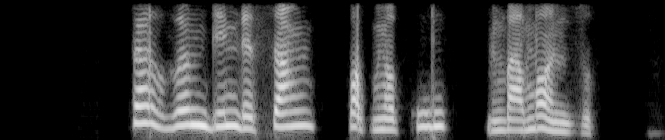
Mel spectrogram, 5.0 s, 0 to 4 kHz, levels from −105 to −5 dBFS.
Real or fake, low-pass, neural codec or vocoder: fake; 3.6 kHz; codec, 16 kHz, 1 kbps, FreqCodec, larger model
